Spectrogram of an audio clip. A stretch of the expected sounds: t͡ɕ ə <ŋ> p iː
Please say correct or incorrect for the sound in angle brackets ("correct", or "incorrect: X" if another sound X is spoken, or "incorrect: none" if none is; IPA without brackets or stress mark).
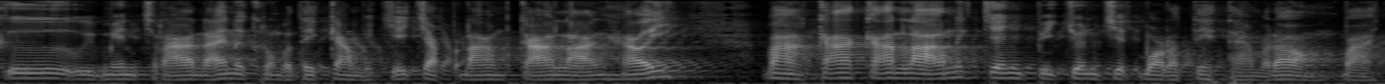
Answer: incorrect: ɲ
